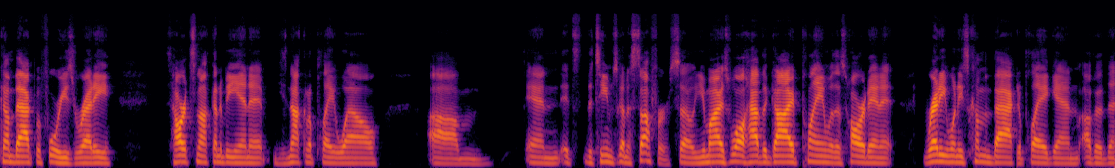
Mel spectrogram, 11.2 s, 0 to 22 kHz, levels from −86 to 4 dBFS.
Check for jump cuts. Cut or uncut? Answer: cut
